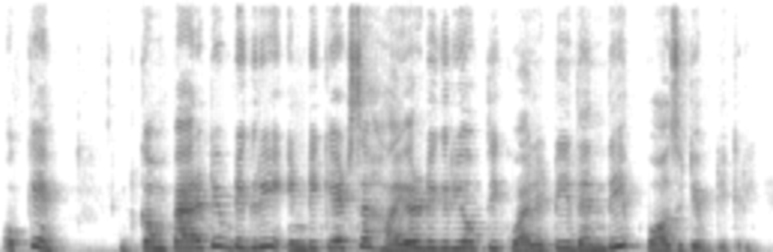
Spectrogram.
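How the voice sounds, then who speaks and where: A high, clear woman's voice with an Indian English accent, teaching a grammar lesson to children. She walks through each rule step by step, drawing out the English examples slowly and carefully. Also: a little mellow. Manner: explains step by step, rapid in Hindi, slow and deliberate in English. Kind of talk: classroom lesson, mixing Hindi and English.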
